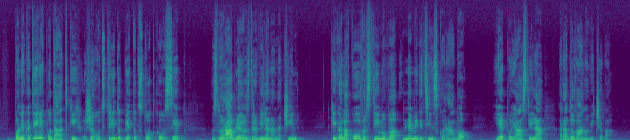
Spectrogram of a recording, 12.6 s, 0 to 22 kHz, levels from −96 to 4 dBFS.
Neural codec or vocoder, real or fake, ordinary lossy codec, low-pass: none; real; none; none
